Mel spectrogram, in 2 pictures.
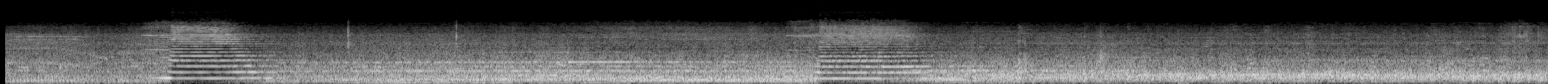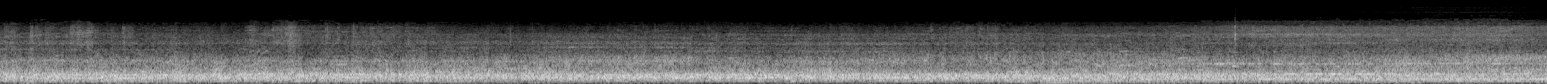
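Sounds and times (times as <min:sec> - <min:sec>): train rumbling on rails: 0:00.0 - 0:30.9
train horn blast: 0:01.4 - 0:02.9, 0:07.8 - 0:09.7.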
